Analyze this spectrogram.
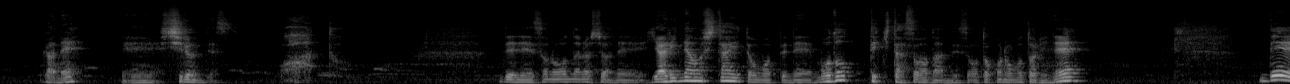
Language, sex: Japanese, male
